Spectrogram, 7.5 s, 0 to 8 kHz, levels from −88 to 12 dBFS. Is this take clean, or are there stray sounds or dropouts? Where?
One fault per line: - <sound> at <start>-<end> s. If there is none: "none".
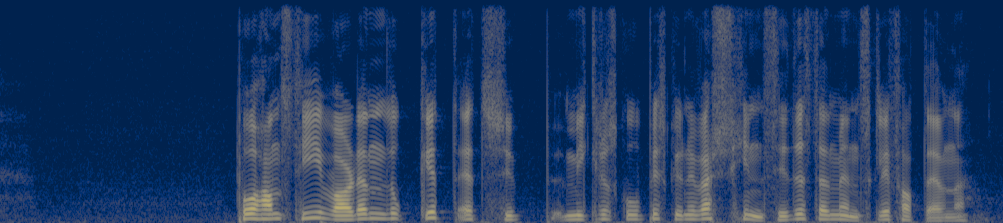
none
